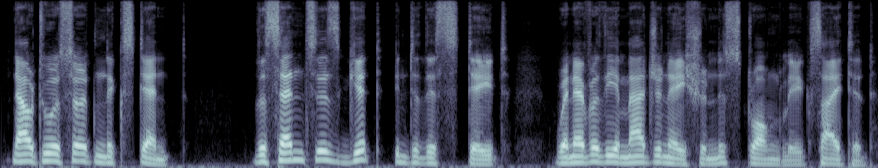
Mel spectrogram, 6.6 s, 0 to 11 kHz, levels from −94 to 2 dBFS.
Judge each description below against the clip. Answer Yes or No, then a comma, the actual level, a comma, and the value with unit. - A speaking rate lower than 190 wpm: Yes, average, 155 wpm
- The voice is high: No, low, 115 Hz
